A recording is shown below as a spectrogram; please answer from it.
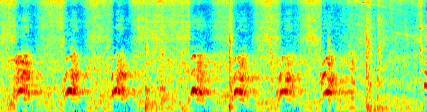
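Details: Hogan Bogan, a pet dog, barking at a vacuum cleaner: sharp yappy barks repeated roughly twice a second, about ten in a row, over a steady high whine, with a little human speech.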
